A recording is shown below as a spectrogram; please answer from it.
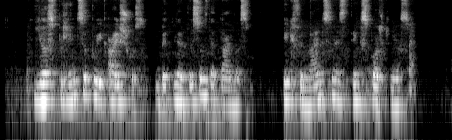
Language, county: Lithuanian, Šiauliai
